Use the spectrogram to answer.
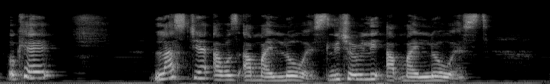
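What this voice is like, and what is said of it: Congested voice with a cold. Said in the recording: “I've got a cold. That's why I sound like this.”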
